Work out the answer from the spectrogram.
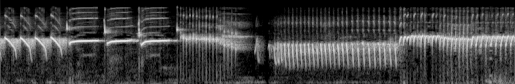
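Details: Canary song used to train chicks to sing: repeated falling chirps, bright whistled notes, then a long fast buzzy trill that steps up into a higher rolling trill.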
